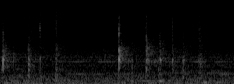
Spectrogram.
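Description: A deck of tarot cards being shuffled by hand: light, irregular clicks and snaps of the cards striking one another, a few in each second.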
